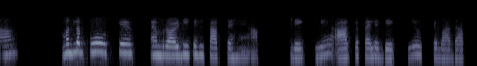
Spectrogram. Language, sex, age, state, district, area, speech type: Urdu, female, 45-60, Uttar Pradesh, Rampur, urban, conversation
